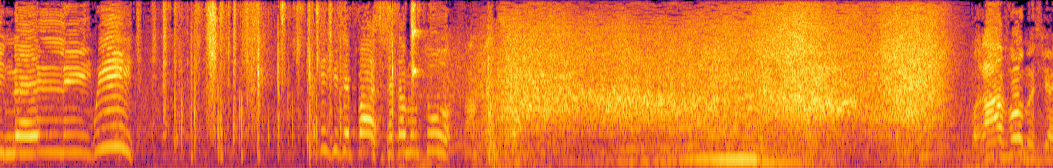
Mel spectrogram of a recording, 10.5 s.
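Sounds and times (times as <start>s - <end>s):
speech: 0.1s - 1.5s, 3.2s - 5.6s, 9.7s - 10.5s
car tires squealing on the road: 3.9s - 10.1s
car engine revving and pulling away: 4.4s - 10.5s.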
